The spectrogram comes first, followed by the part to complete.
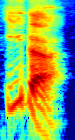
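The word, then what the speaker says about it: Idah: But it's Ida. Paul, you mean right? Paul means to pull me up about pronouncing Big Adam Ida's name wrong on the podcast. That's no Ida.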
